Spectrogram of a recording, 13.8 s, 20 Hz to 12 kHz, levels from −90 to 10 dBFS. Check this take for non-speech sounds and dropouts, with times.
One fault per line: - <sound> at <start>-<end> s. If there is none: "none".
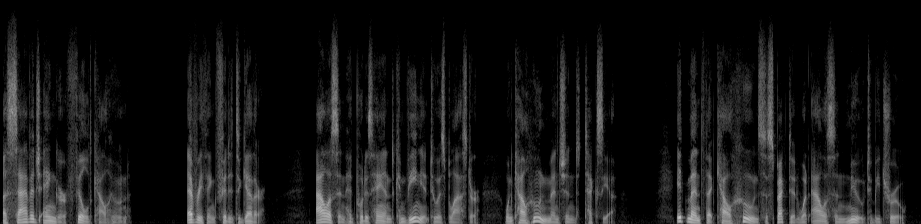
none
